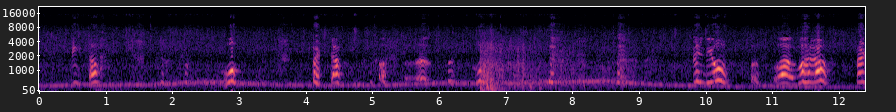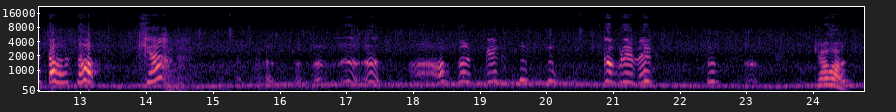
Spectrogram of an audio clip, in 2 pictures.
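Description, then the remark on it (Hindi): Heavy rain pours steadily against a window on a stormy night with strong wind, a dense hiss under a low wavering drone, with brief voice-like sounds rising over it now and then. “मुझे लगता है मैंने वो आवाजें सुनी लेकिन बारिश की आवाज और डर के कारण हो सकता है मैं गलत हूं”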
